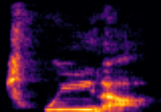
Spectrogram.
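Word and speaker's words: Tui na: have a massage called Twina. It is spelled in a different way than what it said, but this is powerful.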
